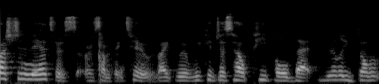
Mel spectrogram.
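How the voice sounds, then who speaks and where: At a fairly quick pace, a woman with a Long Island accent speaks at medium pitch in a dry, close sound with no echo. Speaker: YouTube channel host, wellness instructor. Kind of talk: casual interview chat. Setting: studio lounge.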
